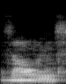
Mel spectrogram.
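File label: "zones", robot voice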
